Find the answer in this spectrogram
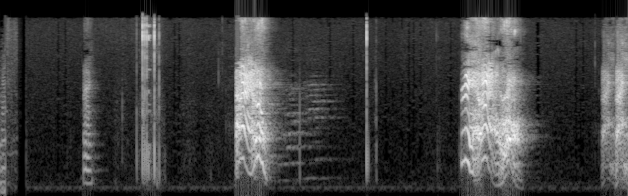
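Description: A dog barks twice, loud and about two and a half seconds apart, with fainter short sounds and clicks before and between.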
